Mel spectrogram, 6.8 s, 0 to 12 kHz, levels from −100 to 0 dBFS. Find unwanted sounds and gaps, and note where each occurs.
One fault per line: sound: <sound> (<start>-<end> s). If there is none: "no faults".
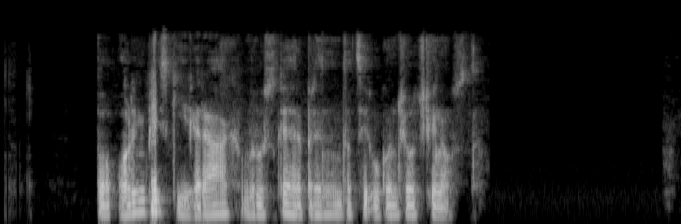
no faults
